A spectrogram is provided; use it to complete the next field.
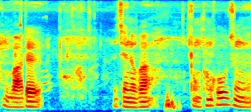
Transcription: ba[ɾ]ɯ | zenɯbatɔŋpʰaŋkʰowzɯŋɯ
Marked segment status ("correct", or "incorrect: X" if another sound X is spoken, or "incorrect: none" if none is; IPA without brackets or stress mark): correct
